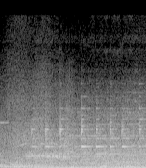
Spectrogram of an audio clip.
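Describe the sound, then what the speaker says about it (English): A train at Walibi Holland amusement park rolls past nearby, a loud steady rumble with a faint hiss and a few soft rhythmic clicks from the wheels, no voices. "You even got a train."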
